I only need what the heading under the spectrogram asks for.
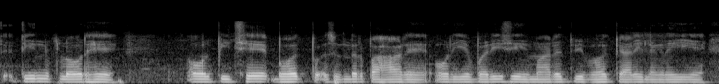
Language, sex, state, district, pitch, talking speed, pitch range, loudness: Hindi, male, Arunachal Pradesh, Lower Dibang Valley, 120 Hz, 175 wpm, 115-125 Hz, -18 LUFS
